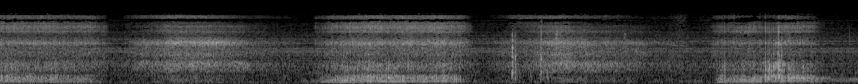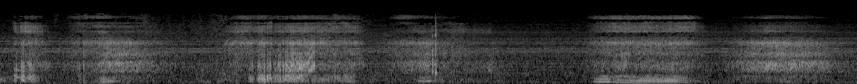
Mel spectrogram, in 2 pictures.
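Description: Loud, rough snoring breaths come in a steady rhythm, about 17 a minute, with some snorting. It is ordinary snoring.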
